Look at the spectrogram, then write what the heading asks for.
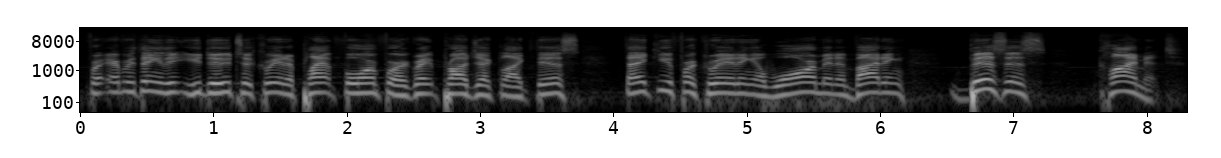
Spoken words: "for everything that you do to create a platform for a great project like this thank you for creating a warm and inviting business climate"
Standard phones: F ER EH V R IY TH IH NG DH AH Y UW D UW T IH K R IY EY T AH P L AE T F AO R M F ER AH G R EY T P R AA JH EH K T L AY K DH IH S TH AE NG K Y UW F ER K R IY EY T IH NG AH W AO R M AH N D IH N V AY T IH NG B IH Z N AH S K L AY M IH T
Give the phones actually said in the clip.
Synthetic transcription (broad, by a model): F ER EH V R IY TH IH NG DH AH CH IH D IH T IH K R IY EY T AH P L AE T F AO R M F ER AH G R EY T P R AA JH EH K T L AY K DH IH S TH AE NG K Y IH F ER K R IY EY T IH NG AH W AO R M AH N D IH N V AY T IH NG B IH Z N AH S K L AY M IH T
